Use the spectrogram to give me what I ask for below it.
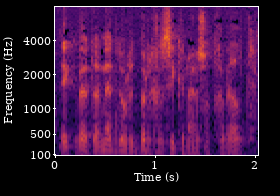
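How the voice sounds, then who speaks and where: An actor in a Dutch radio drama plays a middle-aged doctor-scientist and father of a grown son, preoccupied and domineering, muttering or speaking curtly. His voice sits low, moves fast and sounds a bit bright, with a grave, strained mood and slight background noise.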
